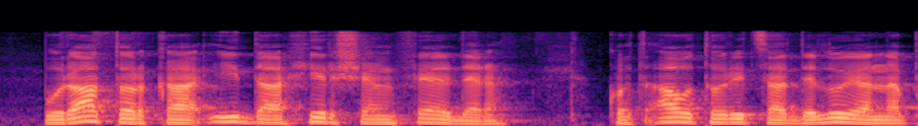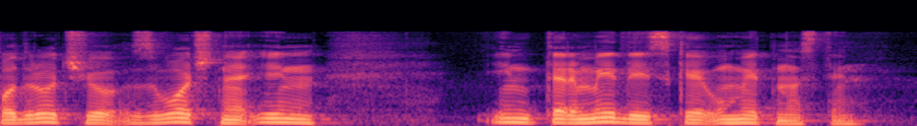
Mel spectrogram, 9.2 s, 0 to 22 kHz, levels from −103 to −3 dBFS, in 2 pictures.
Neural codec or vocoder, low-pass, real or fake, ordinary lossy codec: none; none; real; none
